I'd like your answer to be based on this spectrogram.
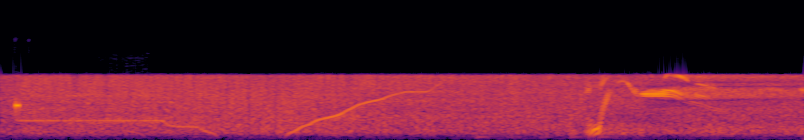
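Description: A ham radio transceiver receives a signal through steady loud static hiss, with tuning whistles sliding up and down in pitch, a brief crackle, and no clear speech.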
